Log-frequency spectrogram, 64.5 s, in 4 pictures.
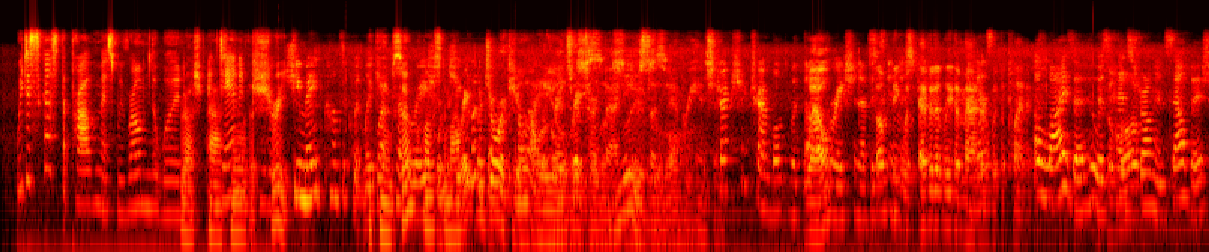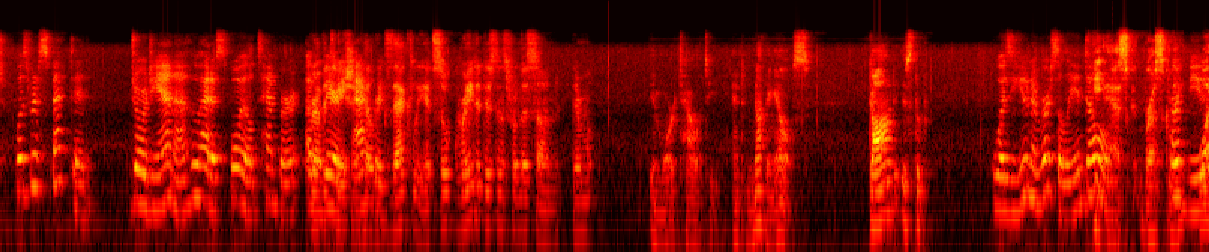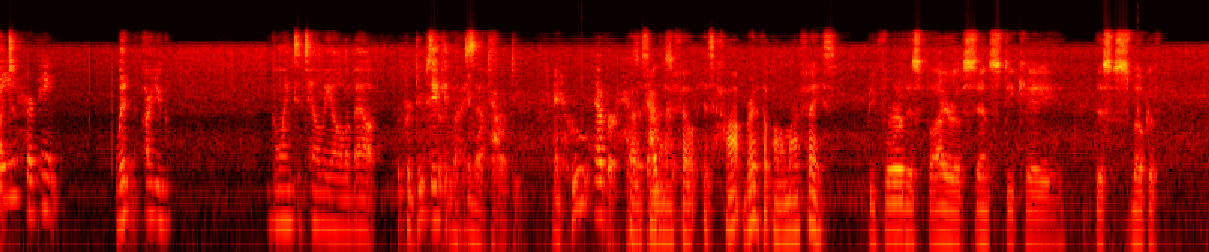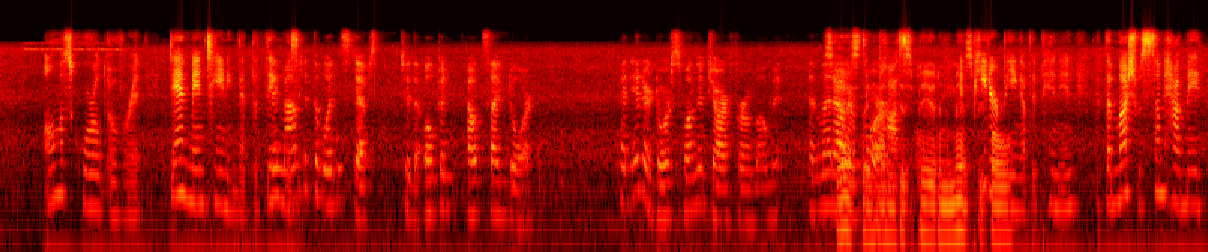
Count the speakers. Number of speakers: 9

